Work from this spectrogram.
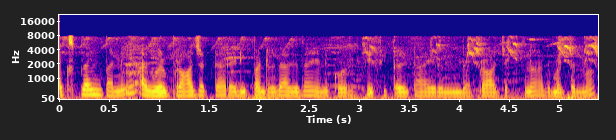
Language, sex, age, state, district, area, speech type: Tamil, female, 18-30, Tamil Nadu, Kallakurichi, urban, spontaneous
